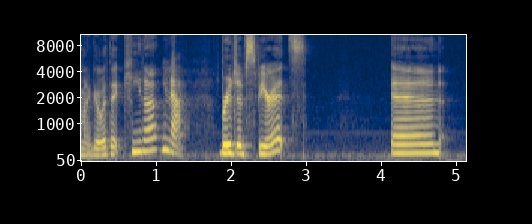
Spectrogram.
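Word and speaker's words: Kena: I always pronounce this incorrectly. Kenna Kenya Bridge of Spirits. Kenna Ka. Kina. Kina. That's it. It's Kina.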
